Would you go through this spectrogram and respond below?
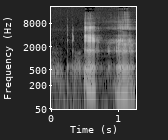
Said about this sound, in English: Why would you burp in the middle of a podcast?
